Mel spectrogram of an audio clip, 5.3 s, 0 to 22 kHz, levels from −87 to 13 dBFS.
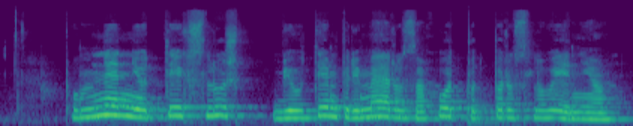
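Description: At 2.65 s there is a lost packet rebuilt from error correction. For about 20 ms the speech turns briefly rougher and noisier, with no gap. The loss points to a single packet. The following packet carried a low-bitrate copy, which the decoder played instead.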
